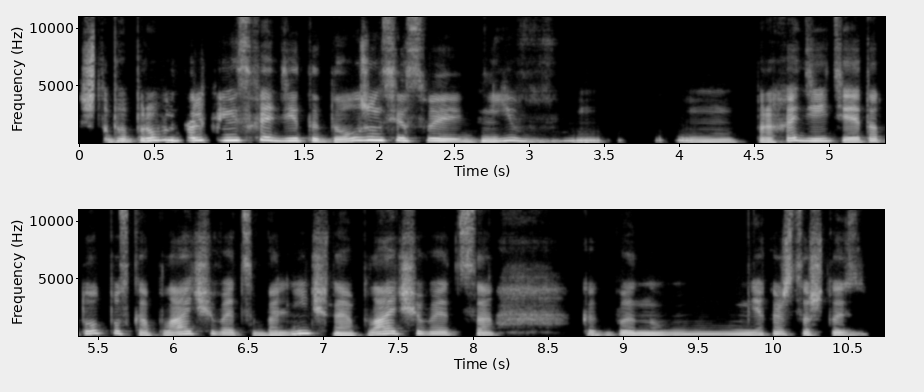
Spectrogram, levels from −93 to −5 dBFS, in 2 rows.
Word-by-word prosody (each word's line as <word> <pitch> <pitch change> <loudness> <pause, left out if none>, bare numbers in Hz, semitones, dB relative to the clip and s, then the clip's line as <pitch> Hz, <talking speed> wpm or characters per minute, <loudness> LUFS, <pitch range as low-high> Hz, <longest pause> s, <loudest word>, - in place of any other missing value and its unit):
что 180 - -6
попробуй 220 +8 +2
только 255 +2 +1
не 260 - +12
сходи, 245 -5 +3
ты 205 -1 -1
должен 220 +11 +6
все 240 -2 +1
свои 210 -3 +2
дни 185 +5 0
в, 190 -5 -5
м, 245 +5 -7 0.5
м, 170 -8 -5
проходить, 205 +4 0
и - - +2
этот 195 +6 -2
отпуск 235 -4 -4
оплачивается, 180 +1 -4
больничный 155 - 0
оплачивается, 190 - -3 0.6
как 165 -1 -9
бы, 165 -1 -3
ну, 155 +1 -1 0.5
мне 180 0 -2
кажется, 195 0 -4
что 180 -1 -4
з 165 +3 -11
195 Hz, 150 wpm, -22 LUFS, 175-230 Hz, 0.6 s, не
